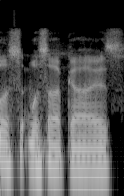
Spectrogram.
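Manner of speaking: level, flat, uninflected monotone drone. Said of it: "He just kind of is monotone, like".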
